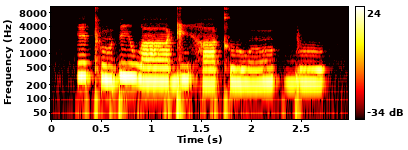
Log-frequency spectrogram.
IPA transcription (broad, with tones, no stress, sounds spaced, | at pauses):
ɪ˦ tʰ ũ˨ ɗ i˦ w aː˨ ɡ i˨ h a˨ kʰ u˨ w ũ˨˦ | b u˨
